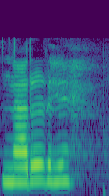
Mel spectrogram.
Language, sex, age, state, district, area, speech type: Marathi, female, 18-30, Maharashtra, Wardha, rural, spontaneous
